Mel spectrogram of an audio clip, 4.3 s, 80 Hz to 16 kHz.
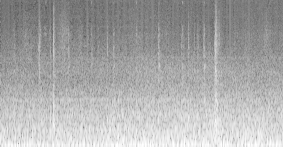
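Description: Steady road rumble from inside a car cruising on Interstate 95 in Rhode Island, a constant loud drone of tires and engine with a couple of faint clicks, no one speaking.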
